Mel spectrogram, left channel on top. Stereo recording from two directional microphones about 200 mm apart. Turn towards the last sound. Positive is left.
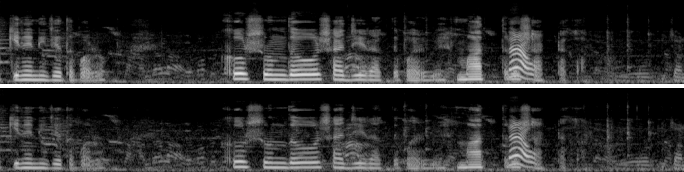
turn(degrees=30)  # may be behind; listen again after turning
